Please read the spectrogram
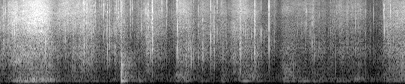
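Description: Baking paper crinkling and rustling as a red velvet chiffon cake roll is rolled up and pressed tight inside it by hand, with a single light knock a little over a second in.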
